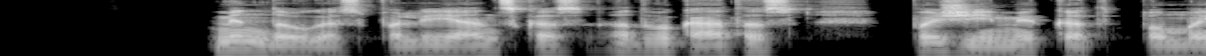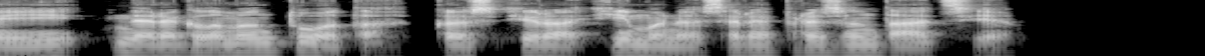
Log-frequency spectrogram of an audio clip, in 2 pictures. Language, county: Lithuanian, Šiauliai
